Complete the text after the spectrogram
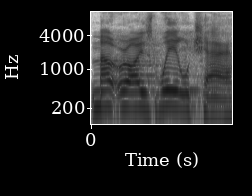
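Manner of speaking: put-on acted little boy voice. Acting out a six-year-old answering his father, in little Timmy's voice. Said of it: "I promised Jane I wouldn't do the voice".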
